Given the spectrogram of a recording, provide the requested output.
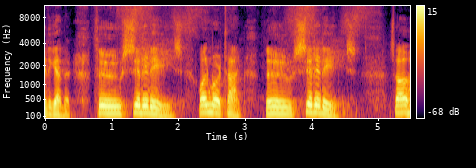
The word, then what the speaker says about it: Thucydides: So if nothing else today, you can tweet your friends, I met a great thinker, and I can even pronounce his name, Thucydides.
